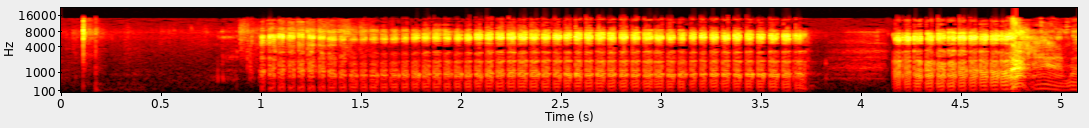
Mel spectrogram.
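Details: An Italian Greyhound being teased gives a long, rattling growl, then a second rising grumble, with a person talking nearby.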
